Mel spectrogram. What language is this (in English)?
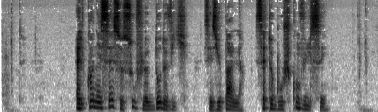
French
